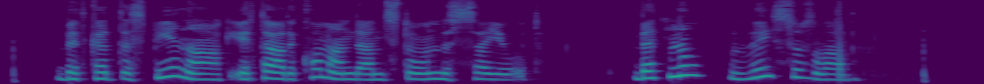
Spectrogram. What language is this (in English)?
Latvian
